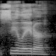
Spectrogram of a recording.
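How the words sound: It ends flatly, on a down note.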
